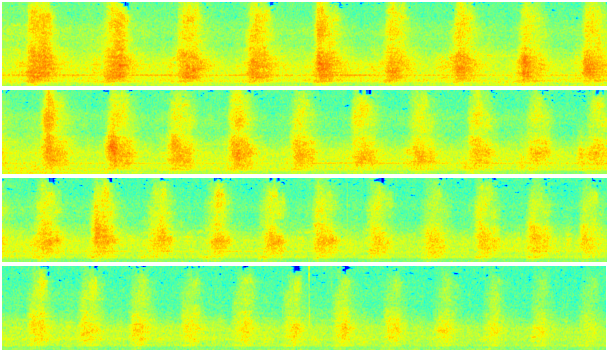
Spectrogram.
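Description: A steam locomotive chuffs in rapid, rhythmic puffs of exhaust.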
